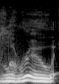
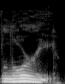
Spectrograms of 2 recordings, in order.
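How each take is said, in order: First: The name is pronounced like 'LaRue'. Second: The name is pronounced like 'Laurie'. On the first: The speaker calls it right. "actually LaRue" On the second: The speaker calls it wrong. "I mispronounced William L. Weller's middle name incorrectly. I pronounced it Laurie"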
